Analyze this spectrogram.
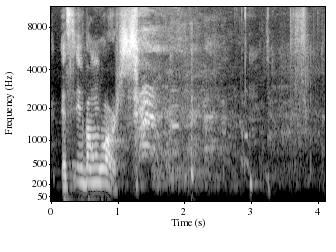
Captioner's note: audience laughing; laughing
